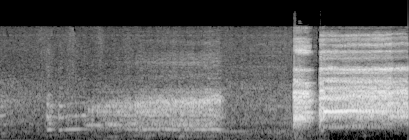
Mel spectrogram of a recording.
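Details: Rooster crowing: a drawn-out harmonic call lasting under two seconds that rises slightly in pitch, then a loud harsh burst and another strong sustained crow that starts abruptly and runs to the end.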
